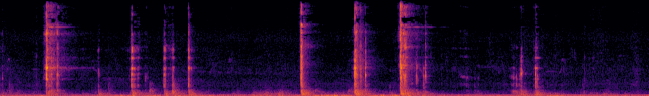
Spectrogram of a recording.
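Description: Ratchet wrench clicking in short, irregular runs with metal-on-metal clinks as a nut on an excavator hydraulic pump's drive-gear shaft is worked. A low steady hum runs underneath.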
